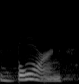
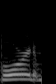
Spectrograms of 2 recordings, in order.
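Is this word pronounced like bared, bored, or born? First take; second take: born; bored. First: The word sounds like born. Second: The word sounds like bored. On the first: The speaker calls it right. "I learned that it's born" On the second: The speaker calls it wrong. "not bared or bored"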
